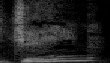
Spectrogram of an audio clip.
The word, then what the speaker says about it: Jeyne: It's Jane? Mm-hmm. I think because it's spelled Jeyne, it's fucking me up. See, to me that sounds like that's spelled the way that it sounds.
